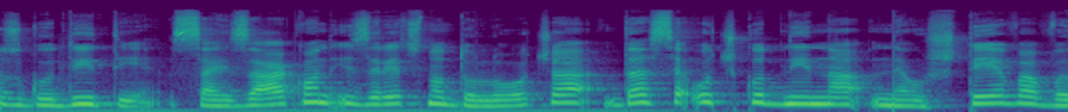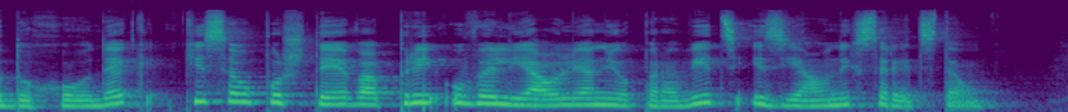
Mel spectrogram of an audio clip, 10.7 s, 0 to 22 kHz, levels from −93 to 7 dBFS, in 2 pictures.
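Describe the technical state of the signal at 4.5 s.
At 4.46 s, right after "določa da se odškodnina", there is audio missing between chunks, likely from the recorder dropping a few milliseconds while closing one 3-second chunk and opening the next. The two sides butt together without silence, producing a brief skip in the speech.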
